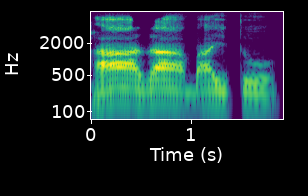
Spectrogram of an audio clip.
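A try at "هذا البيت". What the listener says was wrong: হাদাল আলিফ লাম আছে না ওই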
